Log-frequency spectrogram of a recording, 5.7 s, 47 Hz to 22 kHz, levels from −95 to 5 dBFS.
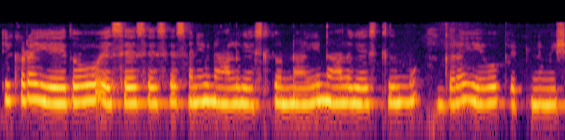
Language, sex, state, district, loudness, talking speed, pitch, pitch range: Telugu, female, Andhra Pradesh, Sri Satya Sai, -13 LUFS, 160 wpm, 245 Hz, 235-255 Hz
